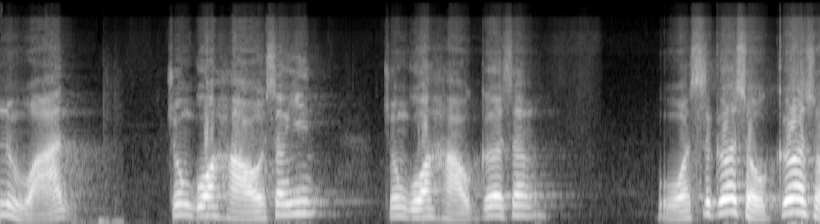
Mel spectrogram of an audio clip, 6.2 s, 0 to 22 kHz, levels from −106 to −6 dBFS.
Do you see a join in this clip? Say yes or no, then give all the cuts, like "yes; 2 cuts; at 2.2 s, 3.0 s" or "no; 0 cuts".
no; 0 cuts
